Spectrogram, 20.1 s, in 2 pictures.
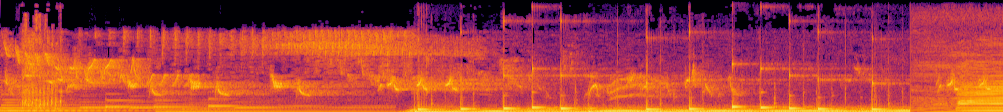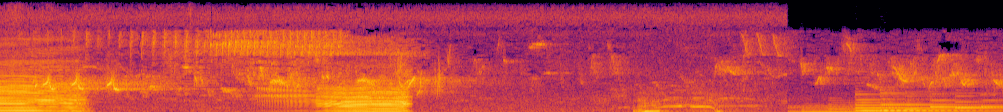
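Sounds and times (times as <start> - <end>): background music: 0.0 - 9.1
faint birdsong: 0.0 - 20.0
cattle mooing: 9.1 - 11.0.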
